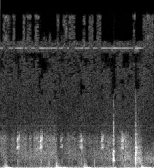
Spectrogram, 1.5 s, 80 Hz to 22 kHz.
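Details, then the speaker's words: Human heartbeat from a vintage Bufferin TV commercial: steady regular lub-dub, 72 beats over the 60-second message, from an old commercial soundtrack. "this message will last 60 seconds 72 heartbeats if you had taken buffering at its start"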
